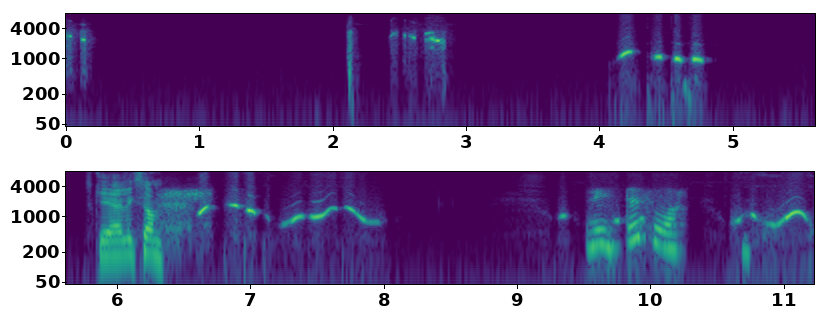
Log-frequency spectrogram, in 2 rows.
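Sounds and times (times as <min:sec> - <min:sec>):
person whistling parrot chatter imitation: 0:04.1 - 0:04.9, 0:06.5 - 0:08.1, 0:10.6 - 0:11.2
speech: 0:05.8 - 0:06.5, 0:09.6 - 0:10.9.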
